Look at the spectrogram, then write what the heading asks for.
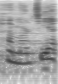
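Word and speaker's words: ἁμαρτία: I'm going to try. Hamartia. Hamartia. Yeah, that's good. Do we agree on this Yeah, pronunciation? yes. Okay, you can just I give search. approve for that. Oh, he approved my pronunciation of hamartia, Esta palabra viene de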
